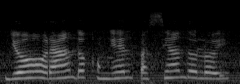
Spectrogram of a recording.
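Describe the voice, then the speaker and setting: Woman, church testimony, bright high voice, faint hum behind her. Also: flat delivery, moderate pace, low-quality recording. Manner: heartfelt storytelling, acting out the dialogue. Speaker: church member giving testimony.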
